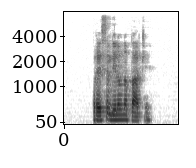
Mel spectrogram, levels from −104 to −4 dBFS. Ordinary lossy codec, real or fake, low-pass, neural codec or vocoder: none; real; 7.2 kHz; none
